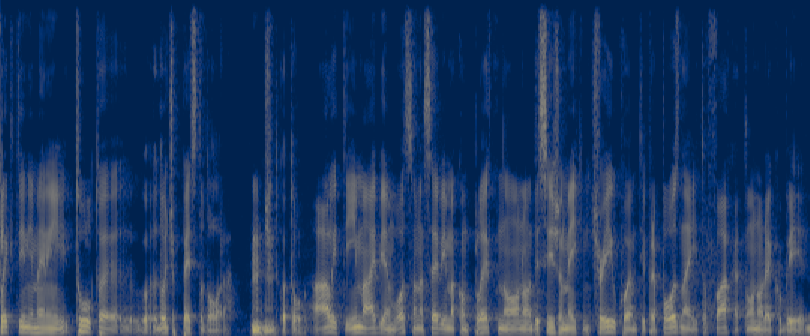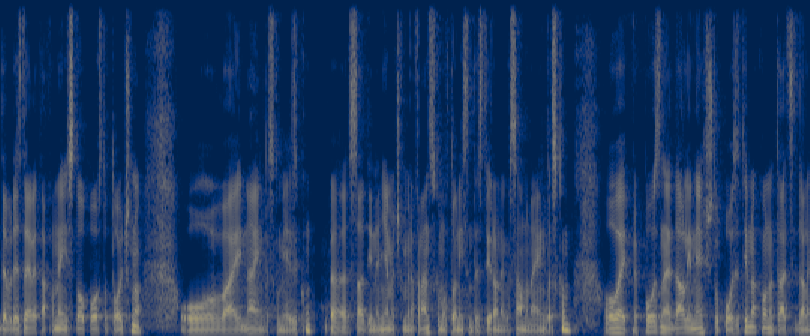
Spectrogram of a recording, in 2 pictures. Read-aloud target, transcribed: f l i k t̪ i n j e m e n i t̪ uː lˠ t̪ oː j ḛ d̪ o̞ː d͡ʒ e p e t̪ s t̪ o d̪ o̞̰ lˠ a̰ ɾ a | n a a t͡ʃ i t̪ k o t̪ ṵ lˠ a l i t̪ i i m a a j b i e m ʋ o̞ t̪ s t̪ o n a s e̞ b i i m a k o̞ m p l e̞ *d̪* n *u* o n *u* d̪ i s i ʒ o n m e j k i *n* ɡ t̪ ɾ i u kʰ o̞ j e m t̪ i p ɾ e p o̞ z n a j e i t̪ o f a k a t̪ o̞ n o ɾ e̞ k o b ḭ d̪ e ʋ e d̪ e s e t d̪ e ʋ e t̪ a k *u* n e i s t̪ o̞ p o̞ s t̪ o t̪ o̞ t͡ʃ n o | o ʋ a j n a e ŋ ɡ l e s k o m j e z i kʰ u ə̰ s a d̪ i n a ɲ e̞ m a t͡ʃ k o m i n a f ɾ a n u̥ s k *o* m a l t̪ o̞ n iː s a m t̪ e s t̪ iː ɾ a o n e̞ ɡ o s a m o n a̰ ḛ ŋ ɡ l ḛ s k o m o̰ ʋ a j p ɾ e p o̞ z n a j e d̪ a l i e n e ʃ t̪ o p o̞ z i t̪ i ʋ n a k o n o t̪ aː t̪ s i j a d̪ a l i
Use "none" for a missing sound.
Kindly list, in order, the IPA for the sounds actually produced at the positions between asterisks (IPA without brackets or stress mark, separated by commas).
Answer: t̪, o, o, ŋ, o, o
